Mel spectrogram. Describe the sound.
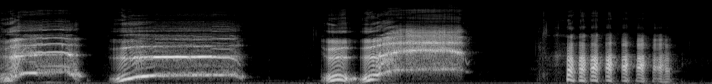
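A voice imitates a pig, with three loud, drawn-out guttural grunts followed by a quick stuttering burst of short snorting pulses.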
